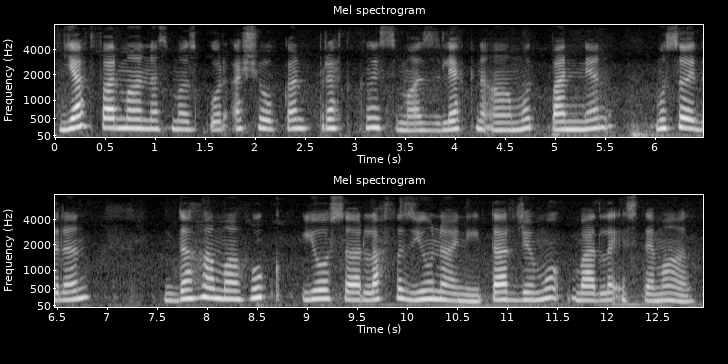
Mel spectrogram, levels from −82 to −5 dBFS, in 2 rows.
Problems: constant background noise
